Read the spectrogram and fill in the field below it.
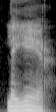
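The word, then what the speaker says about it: leer: to read is so we have ley air layer how would you say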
